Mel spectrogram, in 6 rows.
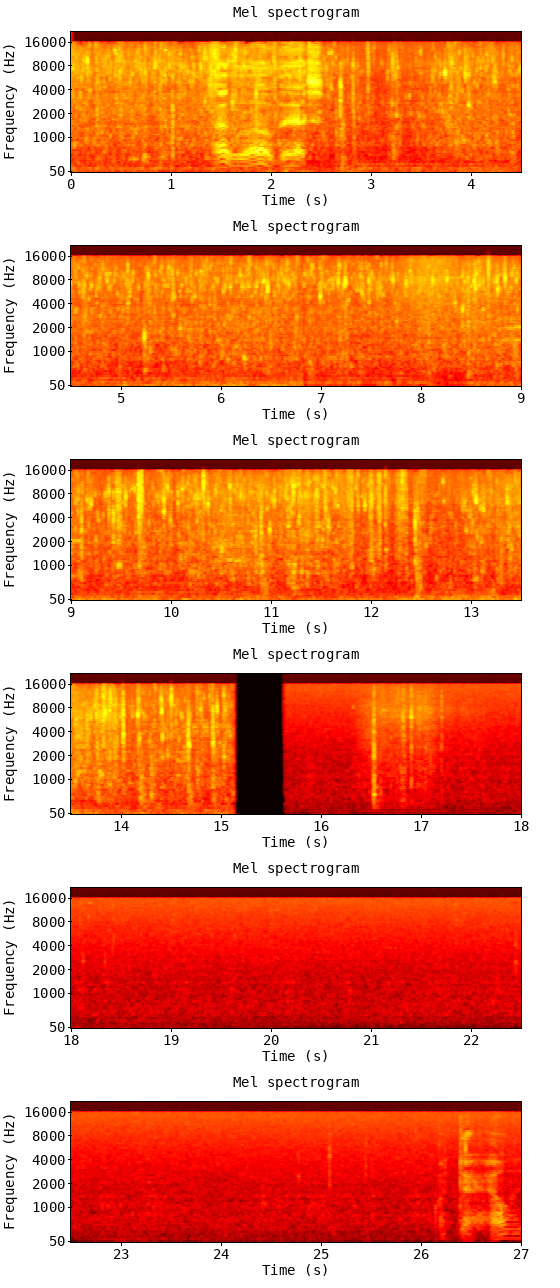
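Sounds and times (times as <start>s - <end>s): boat motor humming: 0.0s - 15.2s
water lapping along boat hull: 0.0s - 15.2s.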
